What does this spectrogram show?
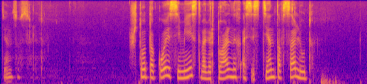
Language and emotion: Russian, neutral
